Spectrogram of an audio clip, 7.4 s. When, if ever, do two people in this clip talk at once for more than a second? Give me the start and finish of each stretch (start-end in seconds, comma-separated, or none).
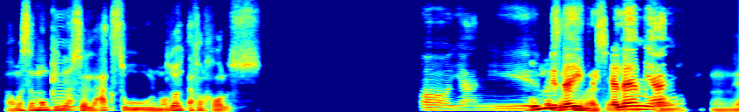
5.3-6.8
